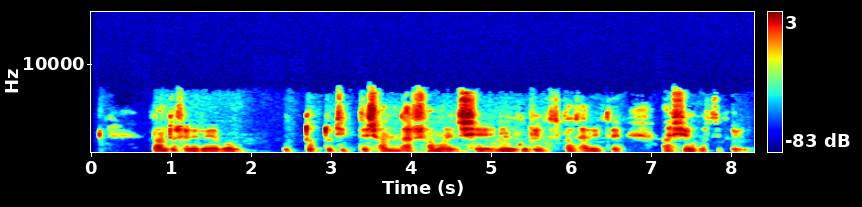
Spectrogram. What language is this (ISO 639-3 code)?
ben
